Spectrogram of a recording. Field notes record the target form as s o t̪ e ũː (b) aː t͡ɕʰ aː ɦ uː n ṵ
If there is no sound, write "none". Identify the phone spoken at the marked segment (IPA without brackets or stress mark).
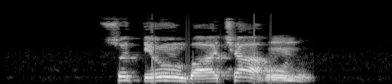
b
